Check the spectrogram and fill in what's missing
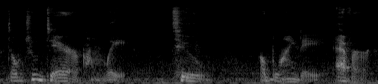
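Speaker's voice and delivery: hushed warning. Real, not acted. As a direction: mutter it as a stern private warning. Stern aside scolding a late date.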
